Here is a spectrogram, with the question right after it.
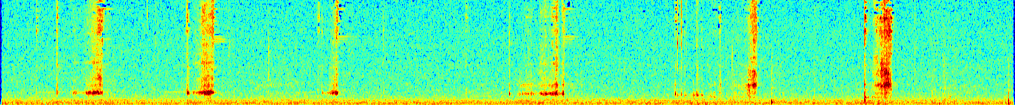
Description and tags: fork scraping teeth
I scraped a fork against my teeth a few different times. There was no food on the fork!
dining, scrape, table-manners, fork, teeth, metal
